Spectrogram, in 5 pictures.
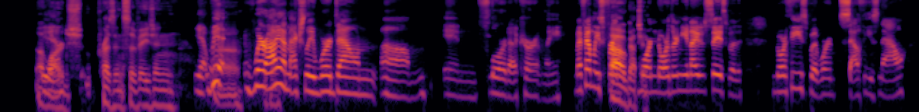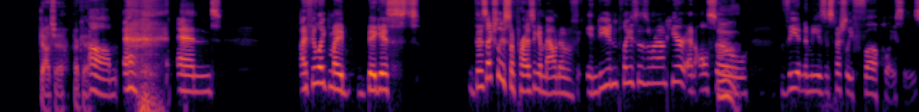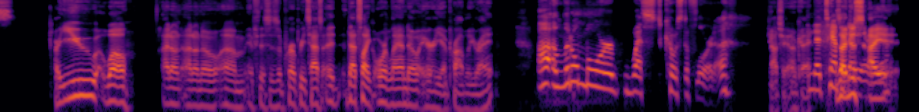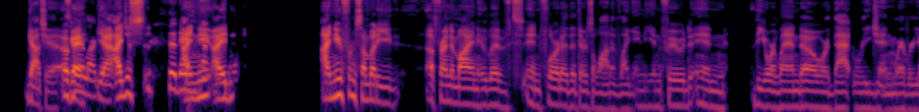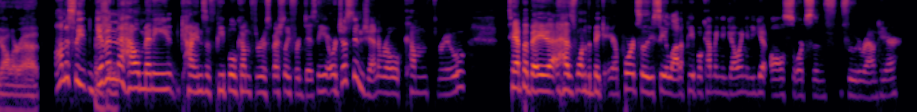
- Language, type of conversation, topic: English, unstructured, How can I recreate the foods that connect me to my childhood?
- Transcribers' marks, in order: laughing while speaking: "a"; chuckle; unintelligible speech; chuckle; unintelligible speech; tapping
